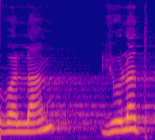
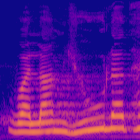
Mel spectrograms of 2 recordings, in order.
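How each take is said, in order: First: يُلَدْ said quickly, the waw dropped; وَلَمْ يُلَدْ with a short u and no waw; dropped letter. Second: يُولَدْ with a long u; وَلَمْ يُولَدْ, the waw clearly held; correct reading. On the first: (غلط يُلَدْ، واو گرا کر) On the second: (درست يُولَدْ، واو کے ساتھ) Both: Shown as a demonstration. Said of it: "واو کو گرا دیا جائے".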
